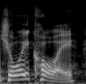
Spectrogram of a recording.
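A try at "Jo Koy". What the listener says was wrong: Joe Coy. It said Joy in the. Joy sounds like his mom.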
